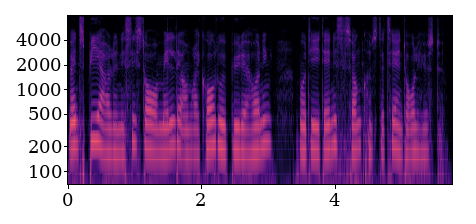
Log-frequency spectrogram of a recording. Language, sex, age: Danish, female, 32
